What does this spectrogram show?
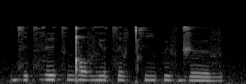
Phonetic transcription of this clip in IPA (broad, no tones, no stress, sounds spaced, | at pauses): d͡z i t͡s z e t͡s ŋ͡ǃ ɔ v lʲ ø t͡s e v ǀʰ i p y v d͡ʒ ø v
